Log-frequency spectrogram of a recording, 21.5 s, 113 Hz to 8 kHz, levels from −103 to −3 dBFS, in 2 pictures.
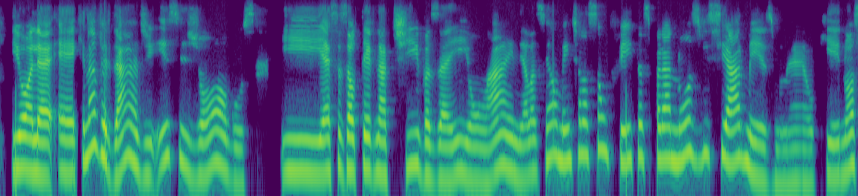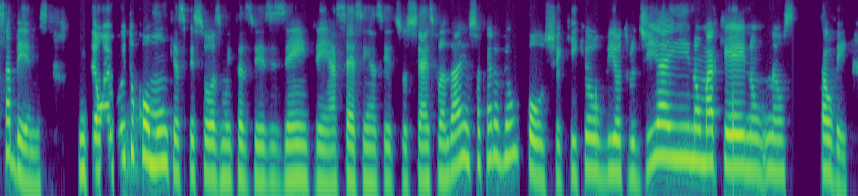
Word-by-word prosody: E 210 +1 +4
olha, 195 -3 +6
é 190 -1 +3
que 245 - -4
na 320 +6 +3
verdade, 220 - +1 0.2
esses 255 -7 -4
jogos 180 -5 -2 0.3
e 195 0 0
essas 195 +2 0
alternativas 190 -1 +1
aí 175 +2 -1
online, 175 +4 -1
elas 185 +2 -4
realmente 250 0 0
elas 275 -1 -2
são 305 -1 -3
feitas 250 +2 -1
para 255 -1 +1
nos 250 +2 0
viciar 265 -3 +1
mesmo, 160 -7 -2
né, 155 +1 -8
o 155 - -9
que 175 +2 -3
nós 210 +4 -1
sabemos. 170 - -1 0.4
Então, 195 +1 +2
é 200 +1 +1
muito 265 +3 0
comum 235 -4 +5
que 210 - -3
as 185 - -5
pessoas 180 -2 -1
muitas 170 -3 -3
vezes 165 -2 -5
entrem, 165 -2 0
acessem 160 +1 -2
as 155 - -8
redes 160 -2 -6
sociais 165 +1 -3
falando: 180 +2 -2
"Ai, 230 +5 +2
eu 245 - 0
só 235 0 -4
quero 255 +3 -1
ver 260 +3 0
um 285 +2 -2
post 180 -4 -1
aqui 180 +4 -7
que 205 - -4
eu 200 -1 +2
vi 195 +2 0
outro 180 -1 -2
dia 250 - +3
e 255 -1 +2
não 245 -1 +3
marquei, 230 -2 +5
não 200 -1 0
não 195 0 -2 0.5
salvei." 165 -9 0
195 Hz, 170 wpm, -24 LUFS, 170-235 Hz, 0.5 s, olha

